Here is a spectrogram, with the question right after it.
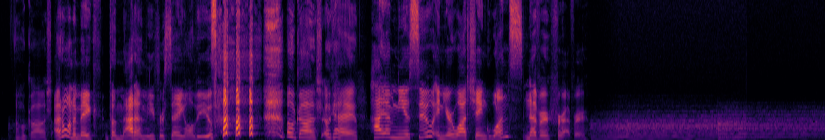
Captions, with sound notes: - Oh gosh, I don't wanna make them mad at me for saying all these (laughs)! Oh gosh. Okay, hi, I'm Nia Sioux, And you're watching Once Never Forever. (soft jazzy music)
